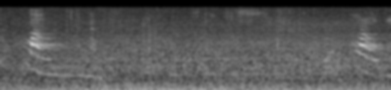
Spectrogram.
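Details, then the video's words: Crying of a kitten abandoned on the street: a falling meow that trails off into a long drawn note, a pause filled with traffic hum, then a second sharp descending mew. "Abandoned Kitten Crying At The Street"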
